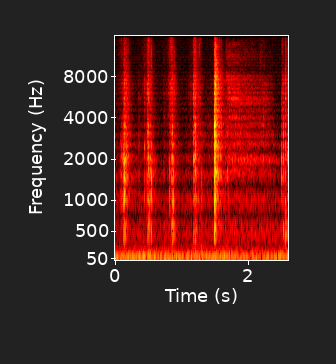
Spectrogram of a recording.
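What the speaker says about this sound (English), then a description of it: "We're going to shuffle a couple more times" Tarot cards are shuffled by hand in a steady rhythm of soft, papery riffles about every third of a second, with one sharper snap near the middle, close and alone over a low hum.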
